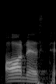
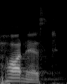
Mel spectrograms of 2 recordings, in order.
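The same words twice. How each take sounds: First: ऑनेस्ट with a silent h, starting on the vowel; ऑनेस्ट pronounced correctly, the h dropped. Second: हॉनेस्ट with a sounded h, hɔnest; हॉनेस्ट read wrongly as spelled, with the h; letter-by-letter reading. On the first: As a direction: say ऑनेस्ट as onest, no h sound. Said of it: "यानी H silent है". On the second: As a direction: say हॉनेस्ट pronouncing every letter, h included. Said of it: "लेकिन हम इसे हॉनेस्ट नहीं पढ़ते". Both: Shown as a demonstration.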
